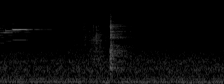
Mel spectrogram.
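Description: Instant Pot lid being lifted off and handled: two light clicks about a second apart, with a brief high thin tone at the first.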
